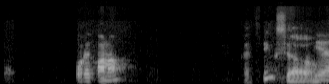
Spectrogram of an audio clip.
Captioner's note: speaking japanese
